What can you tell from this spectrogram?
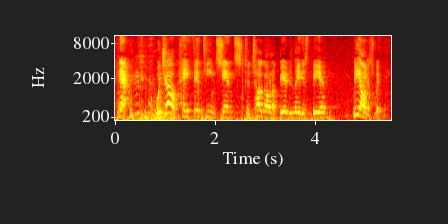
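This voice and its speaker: A man's voice: sits high, animated. A Southern-accented man performs first-person living history, telling a folksy yarn with teasing asides to the crowd. His voice swoops widely up and down as he spins the tale. He is recorded outdoors from some distance, with faint ambient noise behind him. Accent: Southern American. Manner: folksy, teasing, drawn-out delivery with audience asides.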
